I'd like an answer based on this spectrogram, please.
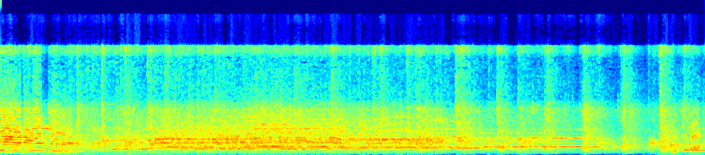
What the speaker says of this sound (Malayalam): കൊടുക്കണ കയ്യടിയല്ലേ?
